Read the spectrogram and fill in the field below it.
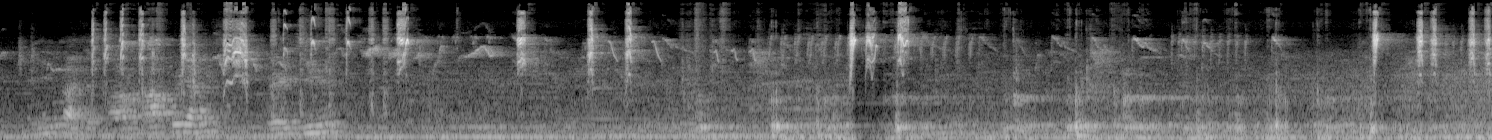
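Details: Konin bird singing in full, a recording meant as a training song for magpie-robins. High chirps come irregularly and sometimes in pairs, with softer twittering between them.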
